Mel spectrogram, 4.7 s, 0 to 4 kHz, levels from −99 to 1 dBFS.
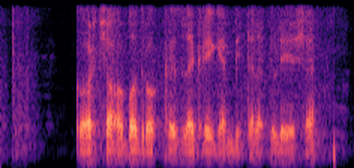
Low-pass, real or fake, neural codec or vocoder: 3.6 kHz; fake; codec, 16 kHz in and 24 kHz out, 1 kbps, XY-Tokenizer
